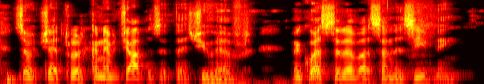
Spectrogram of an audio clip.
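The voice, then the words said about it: Put-on character accent. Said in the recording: “I'm going to do my accent.”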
